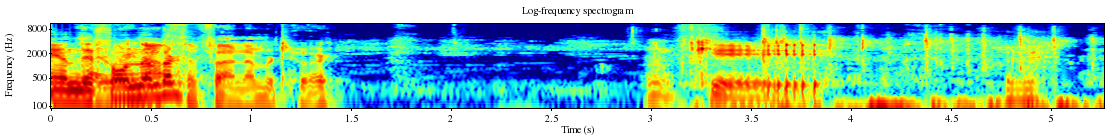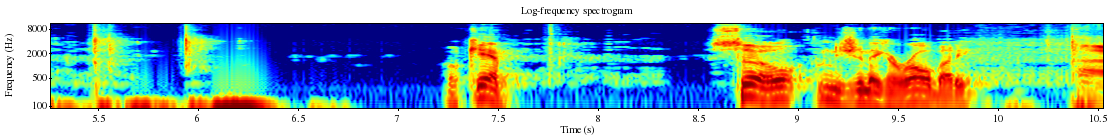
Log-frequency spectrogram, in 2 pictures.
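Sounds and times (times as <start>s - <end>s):
speech: 0.0s - 1.6s, 3.0s - 4.1s, 4.8s - 5.2s, 7.2s - 7.7s, 8.6s - 10.5s
typing: 3.2s - 6.3s.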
